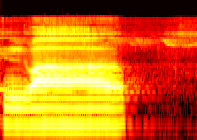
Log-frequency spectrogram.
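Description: A man chants a long, steady held note into a microphone, then falls silent.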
